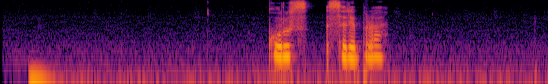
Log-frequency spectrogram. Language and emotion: Russian, neutral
